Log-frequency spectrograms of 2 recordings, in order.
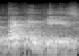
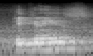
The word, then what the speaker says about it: Pekingese: Pekingese? How do you pronounce it here? Pekingese? All right, I'm hitting the G kind of hard. That might be an American thing.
